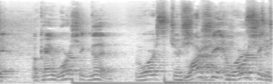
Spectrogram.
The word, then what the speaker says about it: Worcestershire: No, it's Worcestershire.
